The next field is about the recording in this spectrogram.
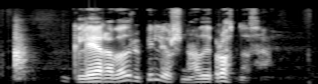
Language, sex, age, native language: Icelandic, male, 60-69, Icelandic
